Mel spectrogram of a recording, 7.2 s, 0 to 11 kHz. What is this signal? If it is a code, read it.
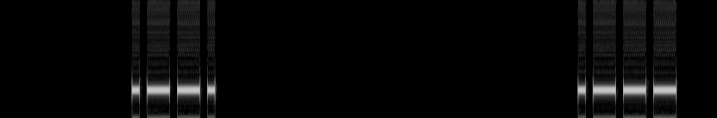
Morse code, heard as a keyed tone, about 16 wpm, 800 Hz. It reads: P J
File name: Combinations / Difficult Combos / WPJ WPJ1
